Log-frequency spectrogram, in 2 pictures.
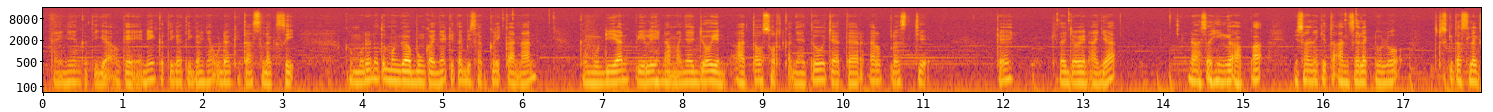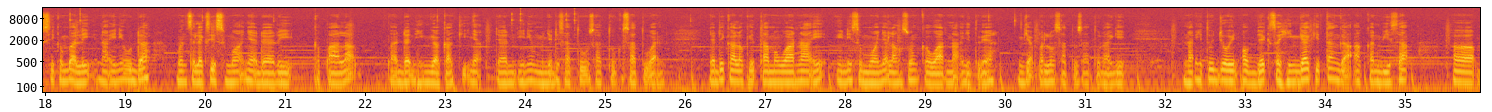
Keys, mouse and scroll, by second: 5.7-8.9 right drag, 16.2 click, 18.3 click, 19.9-23.8 middle drag, 23.8 click, 24.5 click, 25.2-28.2 middle drag, 29.8-32.8 middle drag.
